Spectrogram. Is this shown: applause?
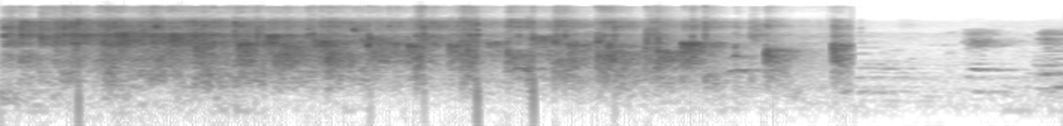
yes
